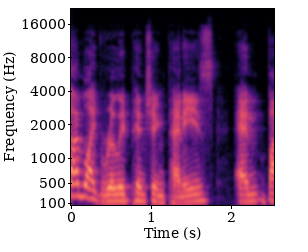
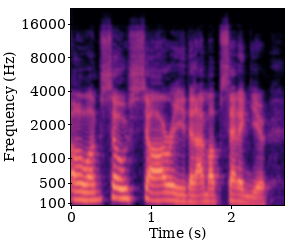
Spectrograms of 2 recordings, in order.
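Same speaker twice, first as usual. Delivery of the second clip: smug, self-satisfied, insincerely sorry tone. Mocking another speaker's apology by repeating it: imitating a smug apology. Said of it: "this guy's such a smug fuck".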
